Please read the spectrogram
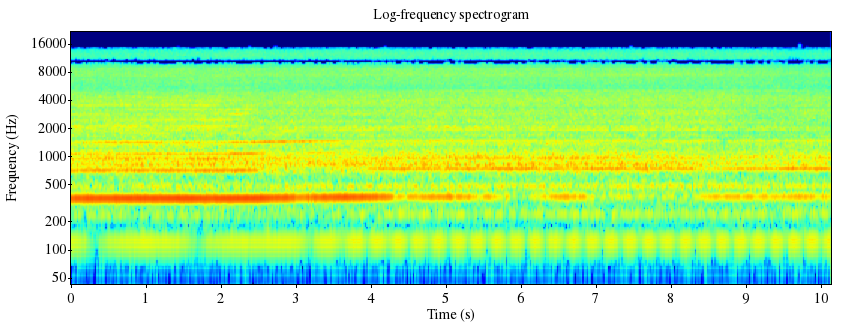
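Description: DeWalt benchtop thickness planer running steadily, a motor hum with a whine over it. The higher notes fade about three seconds in, and the overall level drops a little.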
